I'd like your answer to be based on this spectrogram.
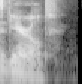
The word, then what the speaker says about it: Geralt: It's Geralt. It's a hard G.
